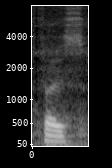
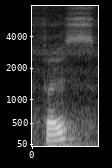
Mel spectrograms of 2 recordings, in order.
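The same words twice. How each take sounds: First: Phos said with a falling pitch accent; phos meaning man. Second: Phos said with a rising pitch accent; phos meaning light. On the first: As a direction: let the pitch drop on phos. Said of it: "there's phos with that accent, meaning a man". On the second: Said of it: "There's phos with that accent, meaning light". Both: Shown as a demonstration.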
